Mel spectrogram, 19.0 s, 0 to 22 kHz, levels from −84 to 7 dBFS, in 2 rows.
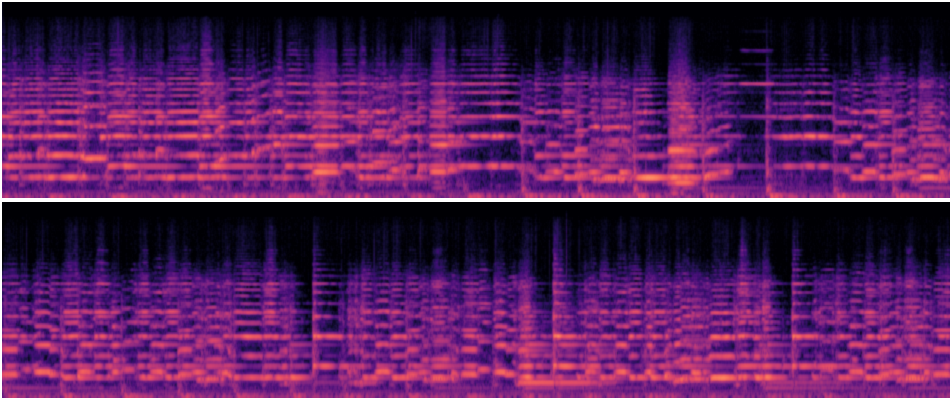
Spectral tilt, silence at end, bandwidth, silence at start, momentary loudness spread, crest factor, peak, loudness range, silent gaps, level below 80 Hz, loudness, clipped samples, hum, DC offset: -4 dB/octave; 0 s; 16 kHz; 0 s; 7 LU; 14 dB; -10 dBFS; 4 LU; none; -42 dBFS; -24 LUFS; under 0.1%; none; under 0.1%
